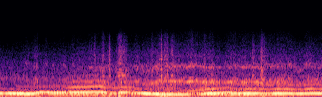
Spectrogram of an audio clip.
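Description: Tyres squeal briefly through a corner.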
